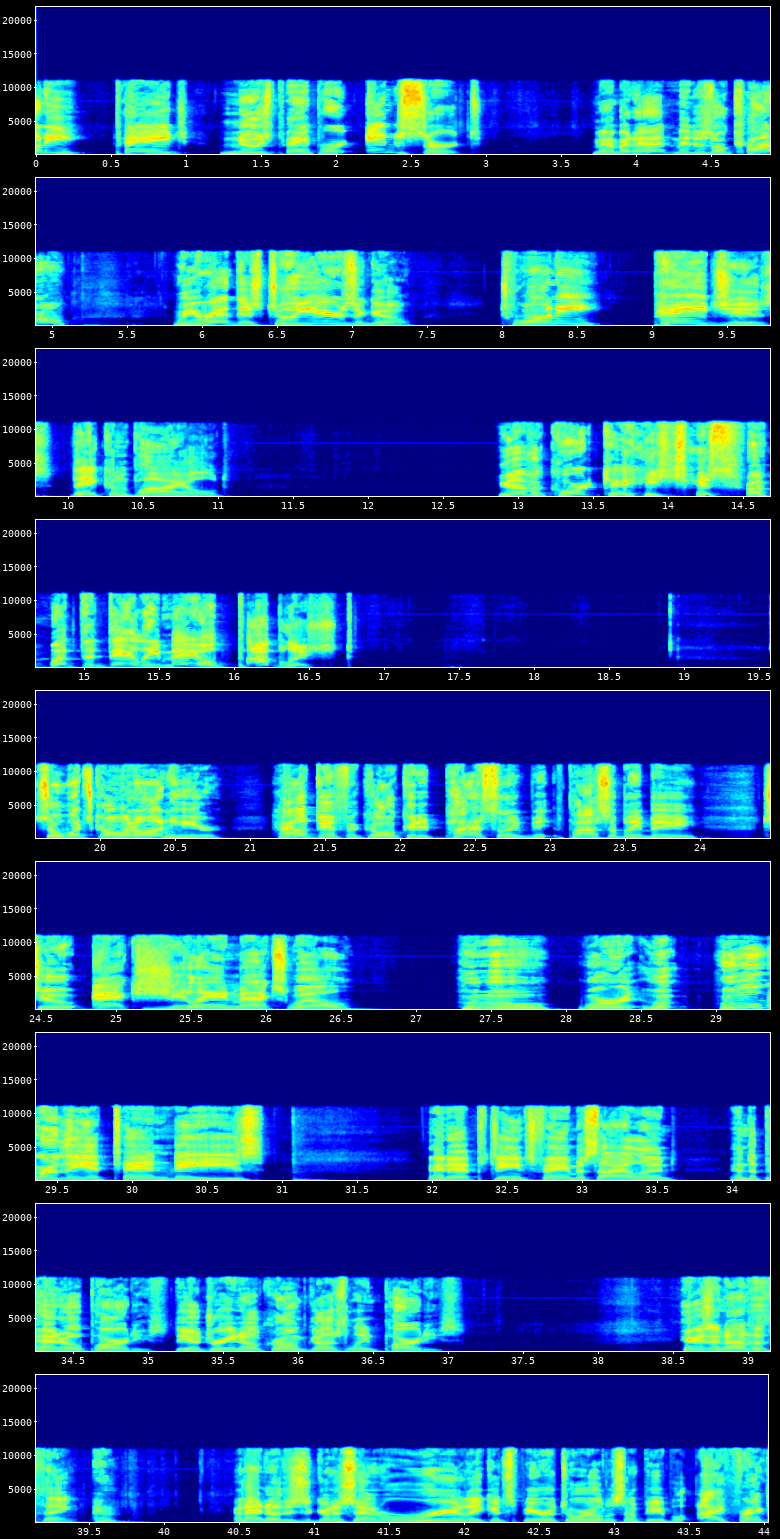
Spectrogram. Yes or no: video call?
no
